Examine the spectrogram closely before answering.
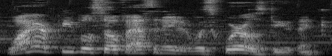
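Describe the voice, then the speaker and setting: A man's voice: high voice, big pitch swings, fast, a bit bright, far from the mic, faint music behind. A man co-hosting a podcast in casual chat, asking tongue-in-cheek questions in a mock-serious way. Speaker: podcast co-host.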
